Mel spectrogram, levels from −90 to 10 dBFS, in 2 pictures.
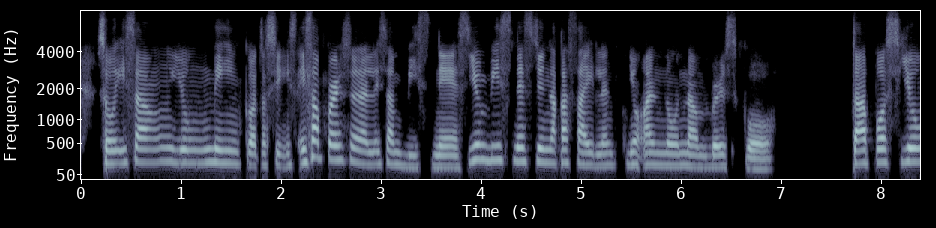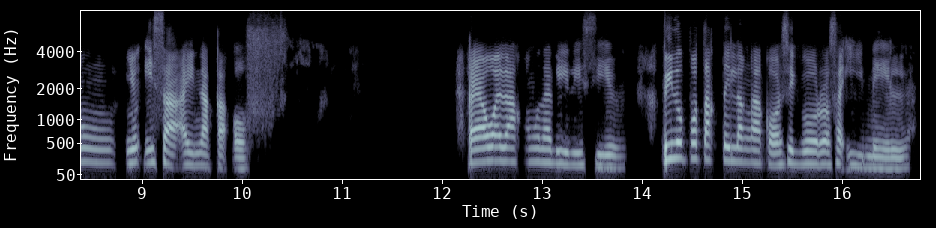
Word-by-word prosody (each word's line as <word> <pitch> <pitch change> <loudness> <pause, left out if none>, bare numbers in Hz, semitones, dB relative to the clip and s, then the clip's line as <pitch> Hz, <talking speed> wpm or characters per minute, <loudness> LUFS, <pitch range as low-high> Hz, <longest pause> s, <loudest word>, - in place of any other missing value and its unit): So, 185 0 +2
isang 200 +1 0
yung 195 0 -3
main 190 -2 0
ko, 170 -1 0
tas 165 +1 -6
yung 160 - -6
is 165 - -10
isang 260 +5 +3
personal 215 -7 +2
isang 175 -2 -3
business. 150 +1 -3
Yung 235 +1 +1
business 220 -2 -2
yung 205 -2 +1
naka-silent 170 -4 -1
yung 175 -1 -1
unknown 165 -1 0
numbers 150 0 -1
ko. 125 -2 -1 0.8
Tapos 190 +1 +3
yung 205 -2 -1
yung 200 +3 0
isa 195 +1 +3
ay 165 0 0
naka-off. 150 -5 0 2.1
Kaya 200 +2 +7
wala 215 -1 +5
akong 205 +1 -9
nare-receive, 170 -6 -4 0.4
pinoputakti 245 -1 +3
lang 205 -2 0
ako 175 -3 +1
siguro 180 -2 +1
sa 190 - 0
email. 140 -5 -4
185 Hz, 130 wpm, -24 LUFS, 160-205 Hz, 2.1 s, Kaya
